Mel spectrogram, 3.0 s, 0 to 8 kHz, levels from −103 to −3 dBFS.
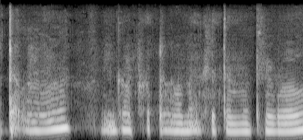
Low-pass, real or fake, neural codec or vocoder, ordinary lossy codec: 7.2 kHz; fake; codec, 16 kHz, 1.1 kbps, Voila-Tokenizer; none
